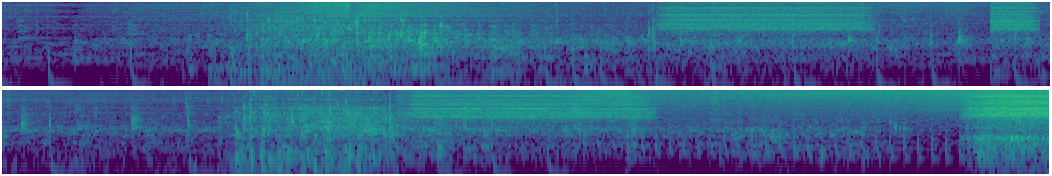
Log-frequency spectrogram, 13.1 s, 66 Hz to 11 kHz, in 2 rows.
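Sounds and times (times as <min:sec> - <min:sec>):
gurgle of exhaled bubbles: 0:01.2 - 0:04.3, 0:07.9 - 0:09.2
hissing regulator breaths: 0:03.6 - 0:06.9, 0:08.3 - 0:13.0.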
